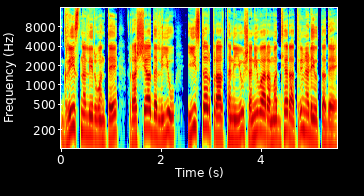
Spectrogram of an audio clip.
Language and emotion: Kannada, neutral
